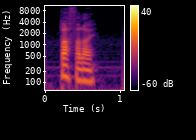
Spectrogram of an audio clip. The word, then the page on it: buffalo: British English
